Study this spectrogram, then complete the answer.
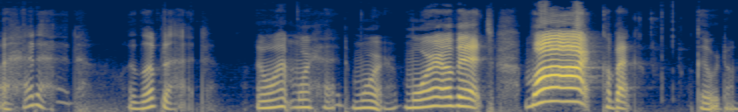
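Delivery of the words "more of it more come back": very loud, thrilled, excited screaming. Calling out to the group, screaming. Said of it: "Sorry for screaming".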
